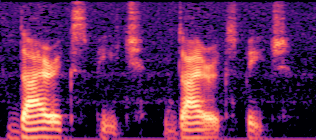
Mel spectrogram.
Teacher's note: the T is not pronounced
